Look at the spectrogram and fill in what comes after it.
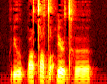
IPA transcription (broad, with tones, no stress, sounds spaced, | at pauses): ɾʲ ʊː˩ p ʌ˥ tˤ ɪ˥ dˤ ɛ̰˥ ɾʲ ə˞˩ dʱ əː˩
